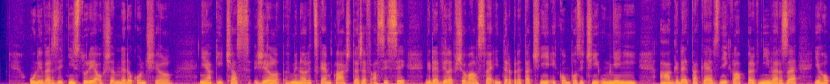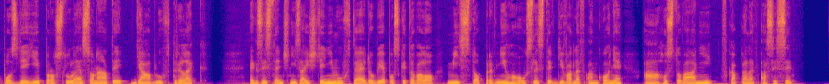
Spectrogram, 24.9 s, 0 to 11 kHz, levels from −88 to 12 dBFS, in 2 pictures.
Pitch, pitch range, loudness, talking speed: 135 Hz, 125-150 Hz, -13 LUFS, 125 wpm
